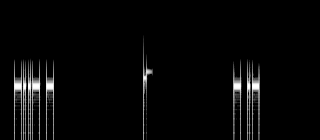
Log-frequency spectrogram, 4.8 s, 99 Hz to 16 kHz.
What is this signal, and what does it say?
Morse code, heard as a keyed tone, about 36 wpm, 700 Hz. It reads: XT TA
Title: Top Two Letter Combinations in Words 35wpm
